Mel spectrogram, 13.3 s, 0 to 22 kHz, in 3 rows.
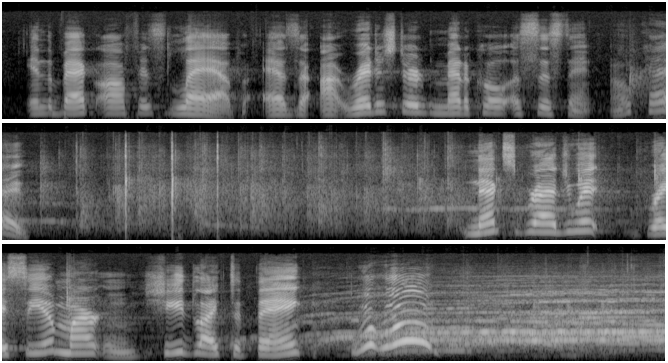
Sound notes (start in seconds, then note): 4.5 cheers, applause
